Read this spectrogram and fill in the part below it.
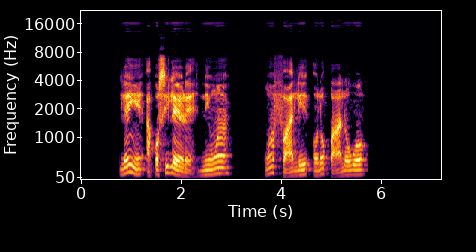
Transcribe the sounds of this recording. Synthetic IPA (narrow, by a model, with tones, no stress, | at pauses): lɛ˦j̃ɛ̃˧a˨kɔ˧si˦lɛ˦˨ɾɛ̰˨nĩ˧w̃ã˦ | w̃ɔ̃˦fa̰ː˨˦le˦ɔ˧lɔ˦k͡pa̰˨˦lɔ˦wɔ˦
